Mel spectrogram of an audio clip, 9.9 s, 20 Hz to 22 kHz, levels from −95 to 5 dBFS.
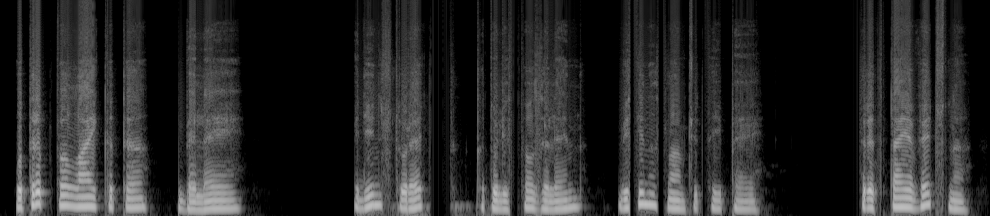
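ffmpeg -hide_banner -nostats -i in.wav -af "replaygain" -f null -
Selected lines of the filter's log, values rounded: track_gain = +9.3 dB
track_peak = 0.104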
